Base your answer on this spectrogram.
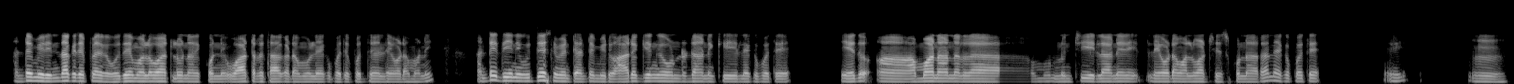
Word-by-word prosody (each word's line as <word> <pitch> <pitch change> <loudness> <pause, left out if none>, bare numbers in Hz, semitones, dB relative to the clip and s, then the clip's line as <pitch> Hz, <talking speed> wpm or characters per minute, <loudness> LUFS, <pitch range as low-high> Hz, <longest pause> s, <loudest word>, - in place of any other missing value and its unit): అంటే 140 +4 +2
మీరు 155 -2 +5
ఇందాక 165 +2 +4
జెప్పారుగా, 150 -4 +2
ఉదయం 145 +2 +2
అలవాట్లు 140 0 +2
నాయి 135 -1 -1
కొన్ని 130 0 -1
వాటర్ 135 +1 +2
తాగడము, 130 0 0
లేకపోతే 130 0 -4
పొద్దున్నే 130 +1 -3
లేవడమని, 125 +3 -4 0.5
అంటే 150 - +2
దీని 170 -2 +4
ఉద్దేశ్యం 165 -2 +3
ఏంటి? 140 - -1
అంటే 130 +3 -3
మీరు 135 -1 -1
ఆరోగ్యంగా 150 +1 +1
ఉండడానికి 140 0 -2
లేకపోతే 130 0 -4 0.7
ఏదో 140 - +2 0.2
ఆహ్, 130 -1 +2
అమ్మానాన్నల 140 -1 +3 0.9
నుంచి 135 +2 -8
ఇలానే 140 0 0 0.3
లేవడం 135 0 0
అలవాటు 135 -1 -2
చేసుకున్నారా? 130 +3 -4
లేకపోతే 145 -1 -3 0.8
ఎయ్ 155 +3 -8 0.7
హ్మ్. 130 -3 -4
135 Hz, 130 wpm, -23 LUFS, 130-145 Hz, 0.9 s, మీరు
